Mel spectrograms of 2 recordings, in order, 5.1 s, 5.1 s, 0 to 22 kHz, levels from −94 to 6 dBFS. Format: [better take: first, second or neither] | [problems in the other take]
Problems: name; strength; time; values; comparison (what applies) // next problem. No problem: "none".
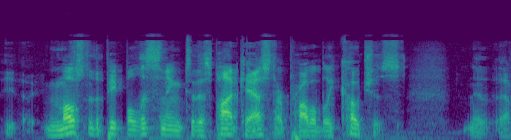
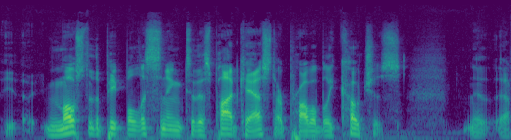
second | garbled, watery; badly; nothing above 7.5 kHz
